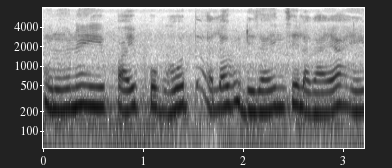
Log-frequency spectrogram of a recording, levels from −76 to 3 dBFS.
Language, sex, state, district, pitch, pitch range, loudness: Hindi, male, Uttar Pradesh, Ghazipur, 230 Hz, 215-240 Hz, -11 LUFS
